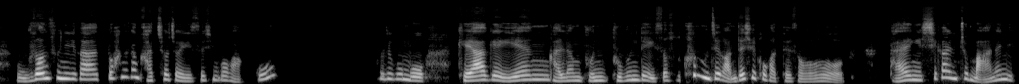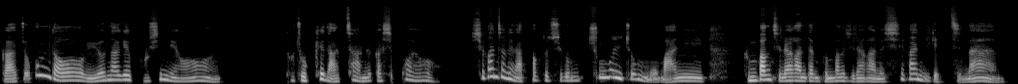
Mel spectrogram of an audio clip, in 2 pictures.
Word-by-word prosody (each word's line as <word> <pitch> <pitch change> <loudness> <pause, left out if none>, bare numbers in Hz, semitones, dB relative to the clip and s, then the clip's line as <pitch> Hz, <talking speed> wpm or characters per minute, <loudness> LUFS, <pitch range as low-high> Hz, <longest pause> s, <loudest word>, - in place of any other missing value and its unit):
우선순위가 250 - +6
또 - - +2
항상 340 +2 -1
갖춰져 195 - -2
있으신 195 +8 -5
것 195 -1 -3
같고. 225 - -4 1.0
그리고 255 -2 -1
뭐 180 -7 +4 0.3
계약의 190 -2 +6
이행 215 +5 +3
관련 175 -1 0
분 175 +2 0
부분에 200 +3 +1
있어서 175 +5 -4
큰 435 - +1
문제가 270 -7 +7
안 - - +1
되실 255 +6 +3
것 240 - 0
같아서 145 - -4 0.4
다행히 205 +3 +2
시간이 290 +7 +2
좀 260 -5 -1
많으니까 200 - 0
조금 420 - -2
더 185 - 0
유연하게 210 +9 0
보시면 155 - -5 0.7
더 - - -15
좋게 180 +7 0
낫지 150 - -4
않을까 165 -1 -5
싶어요. 175 - -8 0.3
시간적인 330 -5 -1
압박도 190 0 -6
지금 180 +1 -7
충분히 320 -1 +1
좀 245 -4 -4
뭐 - - -5
많이 155 +1 -1 0.4
금방 215 +4 +3
지나간다면 165 -3 -1
금방 150 +3 -2
지나가는 145 -3 -4
시간이겠지만. 145 - -5
185 Hz, 335 characters per minute, -25 LUFS, 160-240 Hz, 1.0 s, 문제가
